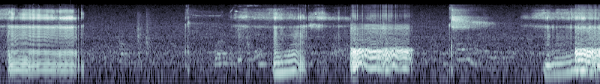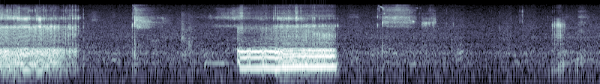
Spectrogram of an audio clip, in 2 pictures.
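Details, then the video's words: Domestic cat snoring like a man: several loud, rattling snores of about a second each, alternating with softer breathy exhales at an irregular rhythm in a quiet room. "Кот храпит как мужик"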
